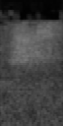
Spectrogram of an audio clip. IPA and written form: mɪs (miss)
